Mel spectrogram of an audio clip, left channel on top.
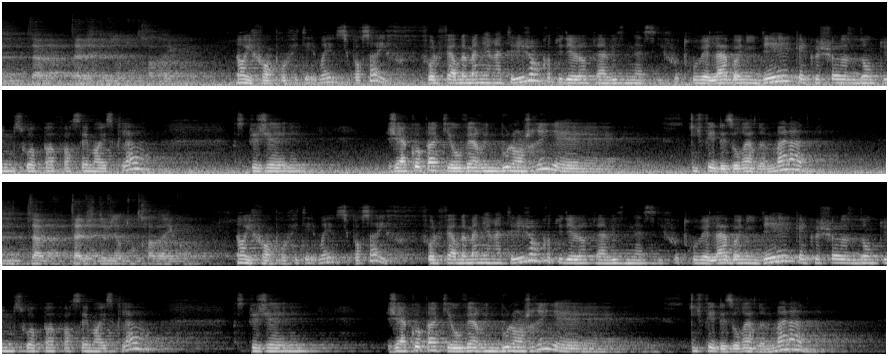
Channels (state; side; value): noise; left; rumble, 9 dB below the sound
